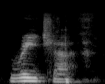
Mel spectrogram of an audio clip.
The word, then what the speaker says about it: Reecharth: I don't know how to pronounce his name. Can you say his name again, please? Reecharth.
